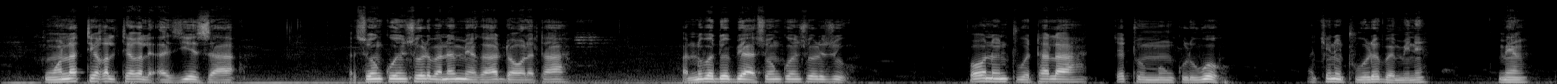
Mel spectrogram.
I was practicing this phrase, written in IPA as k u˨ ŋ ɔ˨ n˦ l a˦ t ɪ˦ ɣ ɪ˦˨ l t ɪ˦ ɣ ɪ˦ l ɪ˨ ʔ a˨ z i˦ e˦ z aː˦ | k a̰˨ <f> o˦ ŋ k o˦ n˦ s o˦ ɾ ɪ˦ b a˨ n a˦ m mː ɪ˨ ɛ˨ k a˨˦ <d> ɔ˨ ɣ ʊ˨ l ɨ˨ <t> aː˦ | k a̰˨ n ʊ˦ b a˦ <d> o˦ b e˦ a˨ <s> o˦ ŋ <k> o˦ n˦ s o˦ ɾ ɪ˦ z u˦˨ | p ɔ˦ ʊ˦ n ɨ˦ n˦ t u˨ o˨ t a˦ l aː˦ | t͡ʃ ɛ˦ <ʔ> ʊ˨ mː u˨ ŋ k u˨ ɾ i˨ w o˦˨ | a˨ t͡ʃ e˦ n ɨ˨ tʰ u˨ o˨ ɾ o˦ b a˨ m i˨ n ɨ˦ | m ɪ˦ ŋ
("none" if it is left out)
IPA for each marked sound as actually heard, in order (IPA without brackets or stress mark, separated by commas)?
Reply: s, d, t, d, s, k, t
